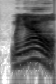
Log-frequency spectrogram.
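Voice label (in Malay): "menyauk", Malay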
